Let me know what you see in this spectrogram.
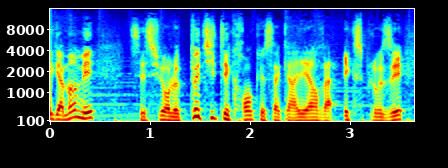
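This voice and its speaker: Music in the background behind a man at a moderate pace, his voice making very wide pitch swings. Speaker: podcast host. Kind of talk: podcast interview questions.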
